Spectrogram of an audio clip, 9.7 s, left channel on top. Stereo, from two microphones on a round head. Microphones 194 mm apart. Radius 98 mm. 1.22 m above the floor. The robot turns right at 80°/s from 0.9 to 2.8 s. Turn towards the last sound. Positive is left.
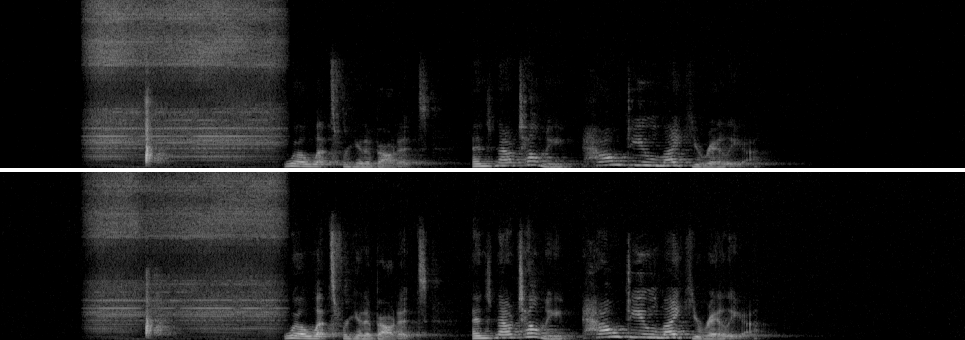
turn(degrees=-35)  # may be behind; listen again after turning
